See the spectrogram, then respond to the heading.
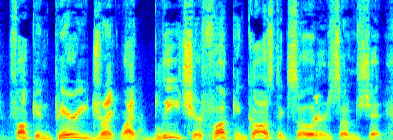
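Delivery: ordinary delivery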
